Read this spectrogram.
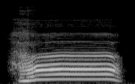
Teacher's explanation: গলায় কোথাও বাঁধবে না একেবারে ফ্রিলি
